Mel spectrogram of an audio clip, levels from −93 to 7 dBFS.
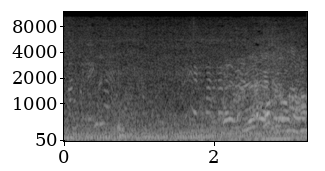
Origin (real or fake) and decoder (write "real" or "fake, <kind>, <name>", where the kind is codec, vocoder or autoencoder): real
